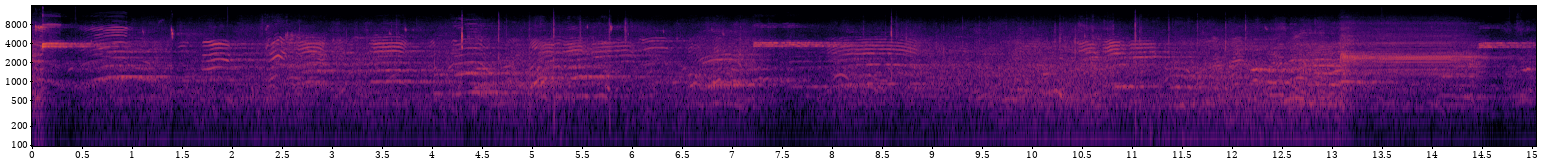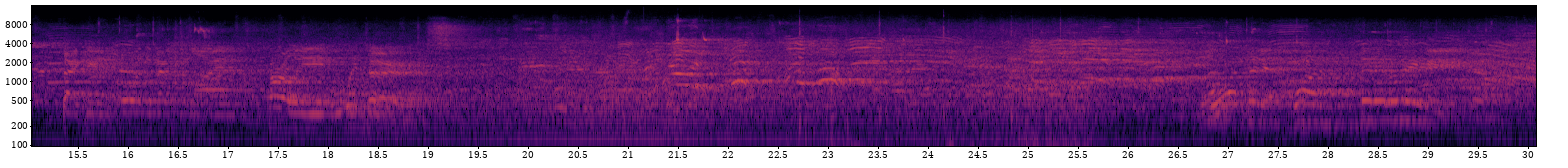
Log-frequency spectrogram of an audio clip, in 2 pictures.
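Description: Basketball game action on a hardwood gym court: the ball being dribbled, with players' voices and brief squeaks in the large hall.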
